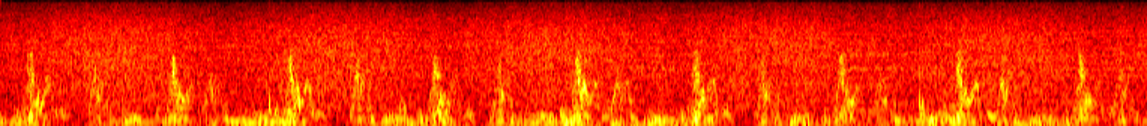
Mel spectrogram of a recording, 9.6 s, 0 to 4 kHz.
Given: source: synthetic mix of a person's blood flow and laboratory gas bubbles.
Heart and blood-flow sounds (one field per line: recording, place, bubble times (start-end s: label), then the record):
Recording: Doppler ultrasound of blood flow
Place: precordium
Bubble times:
1.74-1.80 s: bubbles
2.21-2.29 s: bubbles
3.31-3.40 s: bubbles
7.63-7.84 s: bubbles
From the record:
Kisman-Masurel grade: 122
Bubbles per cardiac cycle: 1 to 2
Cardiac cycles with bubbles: 10 to 50%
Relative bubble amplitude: moderate (0.250 to 0.450)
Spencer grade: 2 (many but less than half of the cardiac periods contain bubble signals, singularly or in groups)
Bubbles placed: only in the low amplitude regions of the cardiac cycle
